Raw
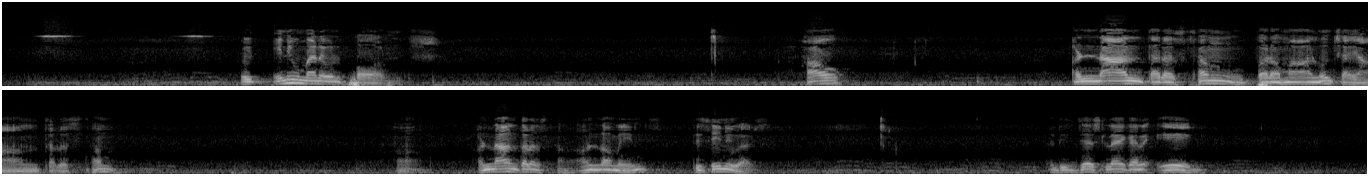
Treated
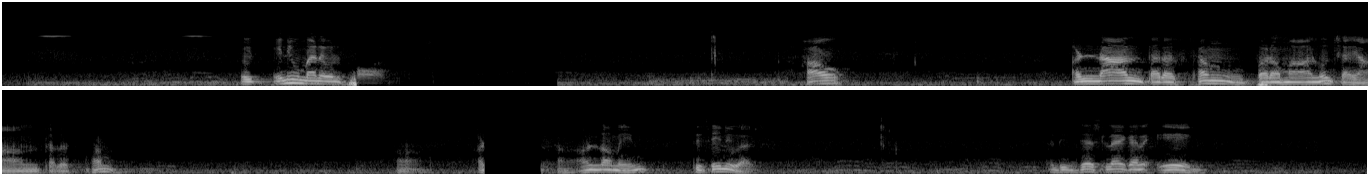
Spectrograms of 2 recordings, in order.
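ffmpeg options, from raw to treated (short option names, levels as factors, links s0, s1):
-filter_complex "[0:a]asettb=1/sr,asplit=3[s0][s1][s2];[s0]atrim=end=3.544[s3];[s1]atrim=start=3.54:end=5.56,asetpts=PTS-STARTPTS,afade=t=in:d=0.004:c=qsin,afade=t=out:st=2.016:d=0.004:c=qsin,asplit=3[s4][s5][s6];[s4]bandpass=f=730:t=q:w=8,volume=1[s7];[s5]bandpass=f=1090:t=q:w=8,volume=0.501[s8];[s6]bandpass=f=2440:t=q:w=8,volume=0.355[s9];[s7][s8][s9]amix=inputs=3:normalize=0[s10];[s2]atrim=start=5.556[s11];[s3][s10]acrossfade=d=0.004:c1=hsin:c2=qsin[s12];[s12][s11]acrossfade=d=0.004:c1=qsin:c2=hsin,asettb=1/sr,asplit=3[s13][s14][s15];[s13]atrim=end=6.474[s16];[s14]atrim=start=6.47:end=7.86,asetpts=PTS-STARTPTS,afade=t=in:d=0.004:c=qsin,afade=t=out:st=1.386:d=0.004:c=qsin,equalizer=f=260:w=1.6:g=11.5[s17];[s15]atrim=start=7.856[s18];[s16][s17]acrossfade=d=0.004:c1=hsin:c2=qsin[s19];[s19][s18]acrossfade=d=0.004:c1=qsin:c2=hsin,asettb=1/sr,asplit=3[s20][s21][s22];[s20]atrim=end=10.334[s23];[s21]atrim=start=10.33:end=12.66,asetpts=PTS-STARTPTS,afade=t=in:d=0.004:c=qsin,afade=t=out:st=2.326:d=0.004:c=qsin,lowpass=2500[s24];[s22]atrim=start=12.656[s25];[s23][s24]acrossfade=d=0.004:c1=hsin:c2=qsin[s26];[s26][s25]acrossfade=d=0.004:c1=qsin:c2=hsin,asettb=1/sr,asplit=3[s27][s28][s29];[s27]atrim=end=14.154[s30];[s28]atrim=start=14.15:end=17.75,asetpts=PTS-STARTPTS,afade=t=in:d=0.004:c=qsin,afade=t=out:st=3.596:d=0.004:c=qsin,adynamicsmooth=sensitivity=3:basefreq=980[s31];[s29]atrim=start=17.746[s32];[s30][s31]acrossfade=d=0.004:c1=hsin:c2=qsin[s33];[s33][s32]acrossfade=d=0.004:c1=qsin:c2=hsin,asplit=3[s34][s35][s36];[s34]atrim=end=18.48,asetpts=PTS-STARTPTS,afade=t=out:st=18.476:d=0.004:c=hsin[s37];[s35]atrim=start=18.48:end=19.05,asetpts=PTS-STARTPTS,volume=0[s38];[s36]atrim=start=19.05,asetpts=PTS-STARTPTS,afade=t=in:d=0.004:c=hsin[s39];[s37][s38][s39]concat=n=3:v=0:a=1,lowpass=1300"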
